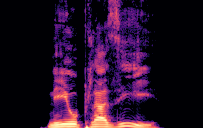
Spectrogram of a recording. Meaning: neoplasia
- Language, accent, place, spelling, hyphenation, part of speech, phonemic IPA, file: German, Germany, Berlin, Neoplasie, Neo‧pla‧sie, noun, /neoplaˈziː/, De-Neoplasie.ogg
